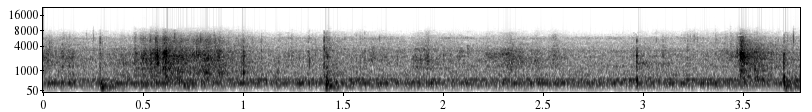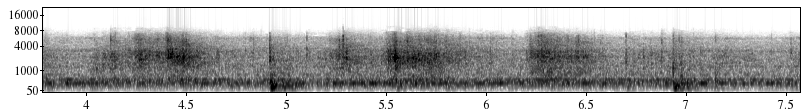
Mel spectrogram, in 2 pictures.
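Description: A yellow-handled utility knife scrapes and cuts a solid dried soap block, pink glitter outside and white inside, held in the fingers. There is a steady, bright, crumbly scratching broken by repeated sharp crisp clicks and snaps. The block crumbles into flakes.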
